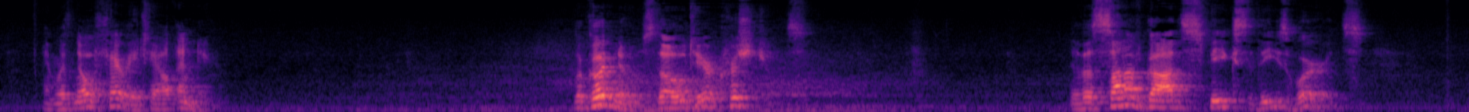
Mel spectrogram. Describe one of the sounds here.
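A man speaks slowly and clearly in a large echoing hall, pausing between phrases.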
